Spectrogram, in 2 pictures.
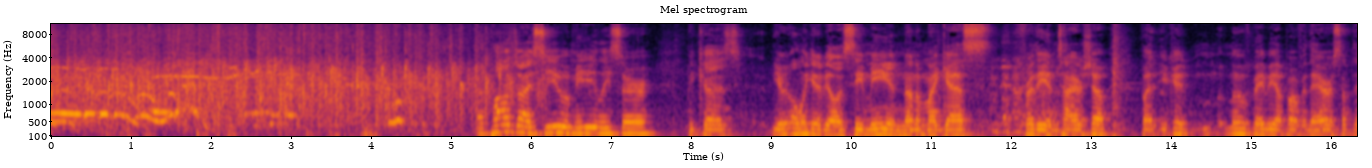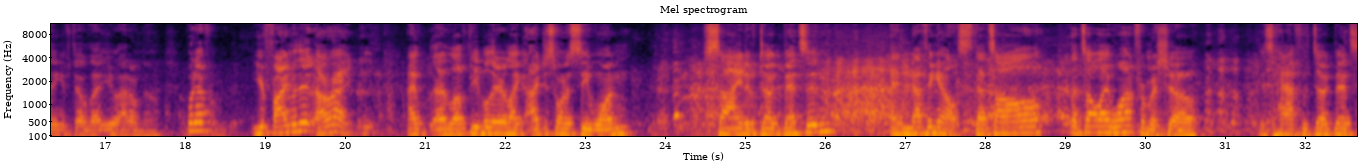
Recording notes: Live from the Punchline in San Francisco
